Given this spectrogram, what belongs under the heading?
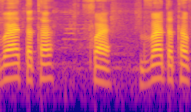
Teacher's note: दंतोष्ठ है यानी दांतों प्लस ओष्ठ से जिनका उच्चारण होता है वो दंतोष्ठ वर्ण कहलाएंगे।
